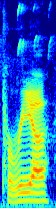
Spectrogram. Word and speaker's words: Paria: and it is pronounced perea it's named after the peria canyon in utah i had to go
